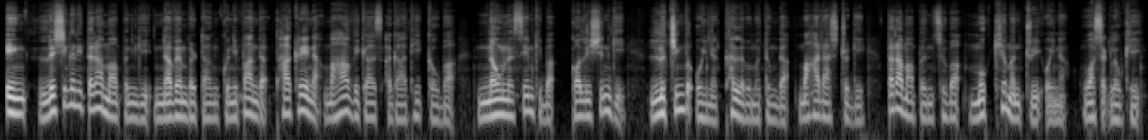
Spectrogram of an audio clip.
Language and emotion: Manipuri, neutral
